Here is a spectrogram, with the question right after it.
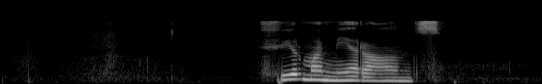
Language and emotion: Russian, neutral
